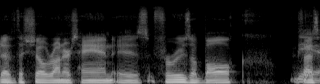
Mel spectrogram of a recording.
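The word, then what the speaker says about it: Fairuza Balk: you know out of the showrunners hand is firoozeh bulk that's how you say her name from American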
